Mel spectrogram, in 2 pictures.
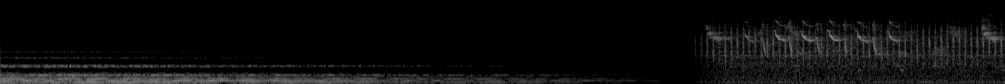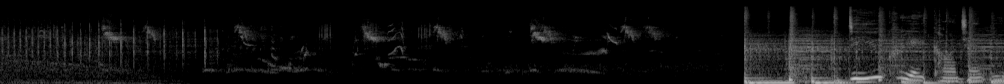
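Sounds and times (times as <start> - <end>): wild birds singing: 7.0 - 17.4.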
